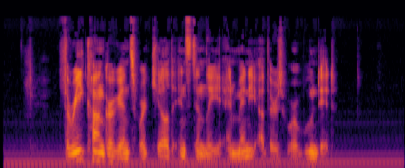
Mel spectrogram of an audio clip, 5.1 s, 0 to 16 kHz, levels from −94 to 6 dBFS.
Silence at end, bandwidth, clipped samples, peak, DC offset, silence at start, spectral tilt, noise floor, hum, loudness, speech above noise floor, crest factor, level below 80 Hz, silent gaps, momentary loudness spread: 0.9 s; 11.5 kHz; under 0.1%; -4 dBFS; under 0.1%; 0.3 s; -2.5 dB/octave; -52 dBFS; 60 Hz at -50 dBFS; -25 LUFS; 26 dB; 24 dB; -52 dBFS; none; 12 LU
